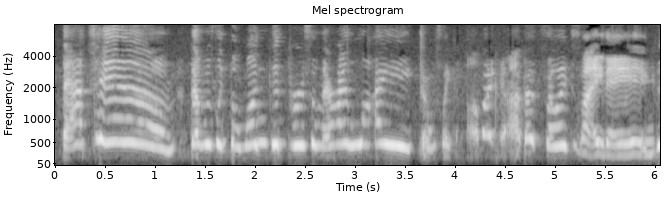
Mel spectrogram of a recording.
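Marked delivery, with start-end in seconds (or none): 0.0-3.7 imitating a thrilled sister, high-pitched; giddy and excited. Sister hearing about her old coworker, giddy and excited. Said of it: "she was so giddy and excited". 4.1-6.0 re-enacted squealing delight, slowing on "exciting"; thrilled. Replying to giddy sister, thrilled.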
